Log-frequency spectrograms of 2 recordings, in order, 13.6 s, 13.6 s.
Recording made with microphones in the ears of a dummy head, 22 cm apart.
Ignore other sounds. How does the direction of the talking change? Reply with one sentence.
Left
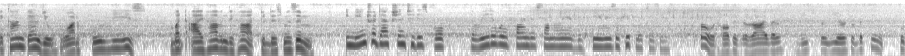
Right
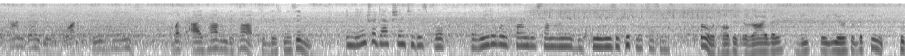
You can hear the talking move from left to right.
